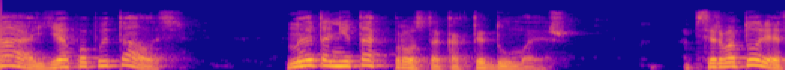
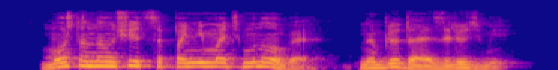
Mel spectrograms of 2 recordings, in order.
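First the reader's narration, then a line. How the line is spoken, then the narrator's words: Plain. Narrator (Russian): ответила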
